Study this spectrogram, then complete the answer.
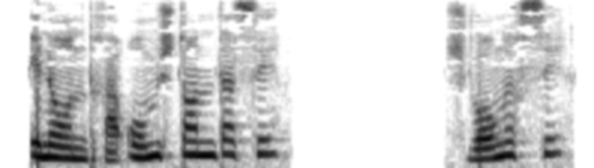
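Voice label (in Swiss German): "schwanger", Alsatian; medecine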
